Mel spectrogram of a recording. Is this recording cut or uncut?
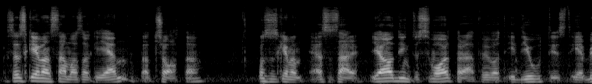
cut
